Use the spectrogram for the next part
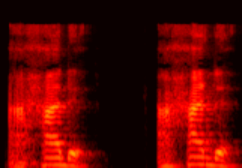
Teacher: qalqalah ketika berhenti, maka dia lebih jelas qalqalahnya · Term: qalqalah kubro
